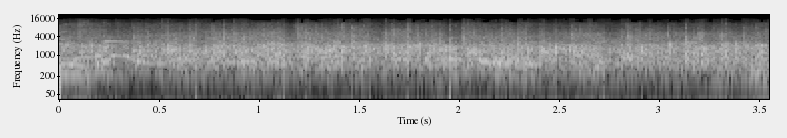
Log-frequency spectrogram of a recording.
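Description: Applause from an audience at a Hindi comic poetry gathering (hasya kavi sammelan), with dense, steady clapping and crowd noise that stays loud and continuous throughout, with no clear talk over it.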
